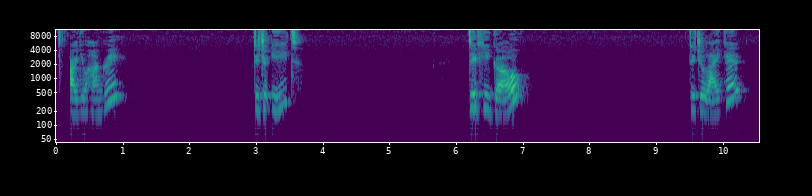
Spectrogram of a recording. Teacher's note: let's practice some questions which are yes no questions remember intonation goes up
